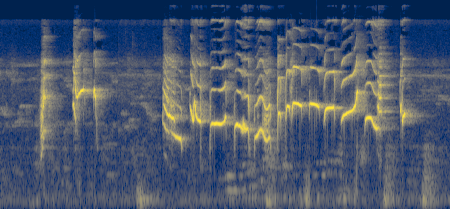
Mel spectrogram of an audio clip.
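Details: Oriental magpie-robin lure song, ngerewek kicau: a few sharp single notes, then a dense, fast string of bright whistles and buzzy, slurred notes, roughly four per second.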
